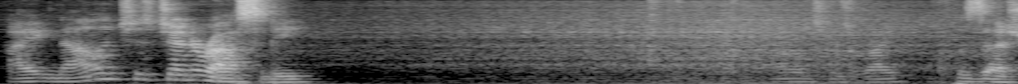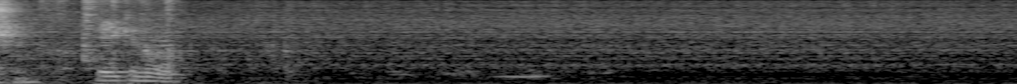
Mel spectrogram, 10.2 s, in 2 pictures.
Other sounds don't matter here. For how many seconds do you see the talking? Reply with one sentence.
You can hear the talking for 4 seconds altogether.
